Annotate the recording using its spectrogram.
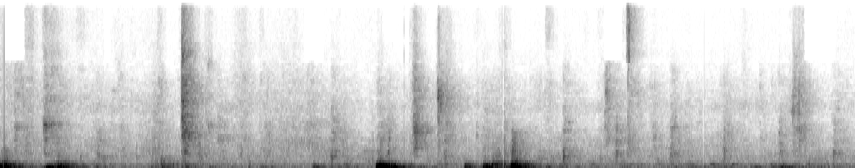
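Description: Irregular rustles and light knocks of leafy stems and foliage being handled and pushed into a floral arrangement on a table.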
